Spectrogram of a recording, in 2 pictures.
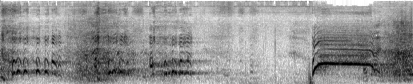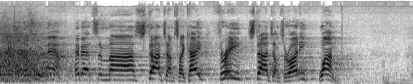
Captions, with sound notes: *High-pitched giggling* *Loud scream* Okay, that’s good. That’s good. Now, how ‘bout some, ah, star jumps? Okay? Three star jumps, alrighty? One!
